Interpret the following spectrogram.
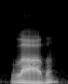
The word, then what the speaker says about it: глава: Итак для ударных гласных есть четыре варианта долгий восходящий глава короткий восходящий вода долгий нисходящий сунце и короткий нисходящий песма сейчас большинство носителей не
